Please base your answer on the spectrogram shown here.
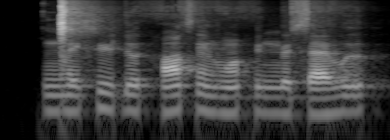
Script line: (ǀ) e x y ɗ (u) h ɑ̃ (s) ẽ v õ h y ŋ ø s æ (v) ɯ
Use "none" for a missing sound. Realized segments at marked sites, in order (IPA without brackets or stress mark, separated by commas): ŋ͡ǀ, ɯ, s, v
